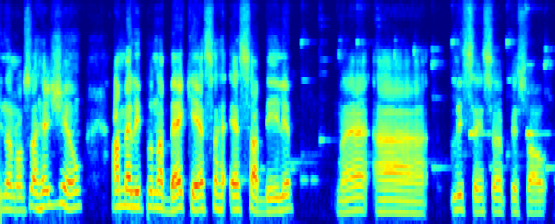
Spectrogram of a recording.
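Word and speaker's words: beecheii: Então, como por exemplo, aqui no Codex Maia, e da importância das abelhas, especialmente a Melipona beckii, né, ou beechey, como algumas pessoas né, pronunciam em inglês, né, a Melipona beckii, que é uma melipona extremamente importante para a cultura maia.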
